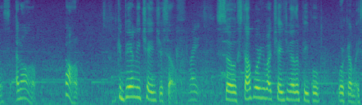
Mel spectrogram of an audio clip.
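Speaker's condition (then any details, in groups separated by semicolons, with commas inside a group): No condition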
